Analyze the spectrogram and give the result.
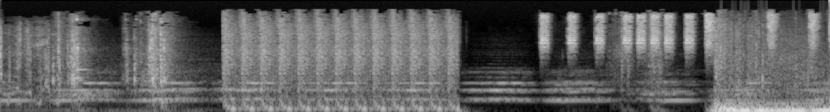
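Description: A loud burst of rapid-fire gunshots rattles off in a quick rhythmic volley, set against a music bed, with more heavy blasts hitting near the end.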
